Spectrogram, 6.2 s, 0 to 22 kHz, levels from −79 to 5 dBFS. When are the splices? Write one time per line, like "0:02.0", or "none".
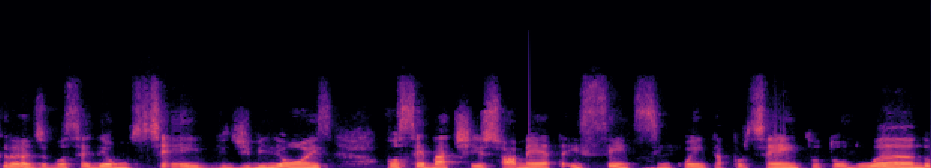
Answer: none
